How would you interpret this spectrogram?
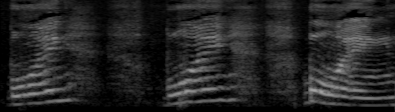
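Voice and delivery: each one a bouncy hop; kangaroo boings. Shown as a demonstration. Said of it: "Let me hear some kangaroo sounds".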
